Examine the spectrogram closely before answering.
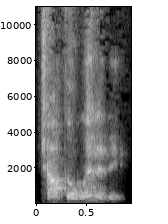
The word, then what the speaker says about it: Chocowinity: article, and I'm going to probably butcher the pronunciation here, but the town of Chocowinity.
